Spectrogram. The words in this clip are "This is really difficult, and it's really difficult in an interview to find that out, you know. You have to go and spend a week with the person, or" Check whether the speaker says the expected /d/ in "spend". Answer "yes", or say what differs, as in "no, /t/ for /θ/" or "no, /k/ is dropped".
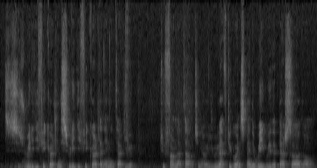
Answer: yes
